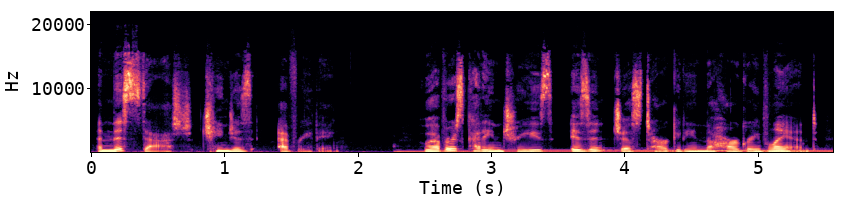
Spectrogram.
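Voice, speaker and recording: A woman's voice: medium pitch, steady tone, moderate pace, gravelly, music in the background, natural voice. A woman playing an earnest, uneasy amateur investigator, confiding and intent as she narrates an audio drama. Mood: confiding, tense. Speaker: narrator and lead character.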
